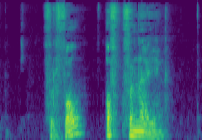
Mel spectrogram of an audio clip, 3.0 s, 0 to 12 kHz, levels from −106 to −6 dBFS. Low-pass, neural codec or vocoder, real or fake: 10.8 kHz; none; real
